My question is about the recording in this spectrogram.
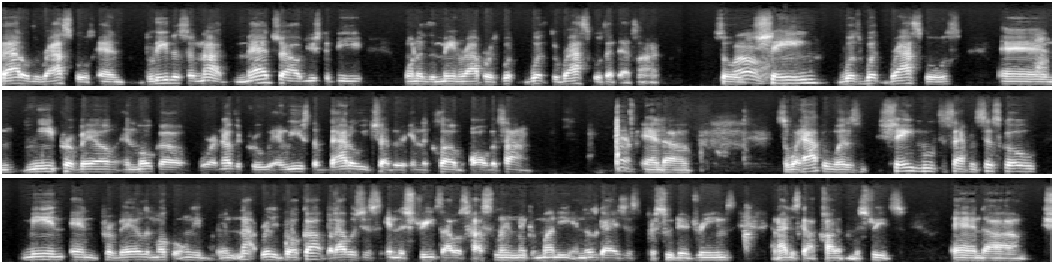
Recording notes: does a Zoom interview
